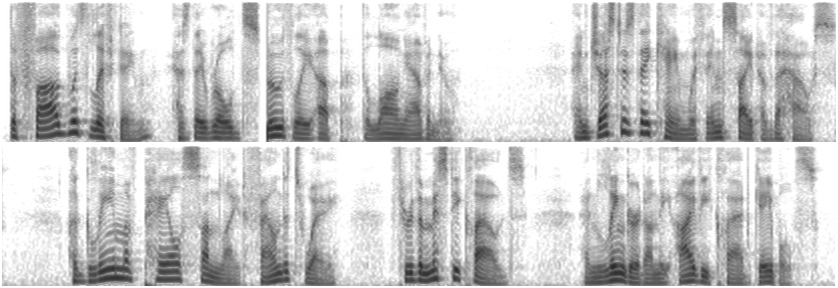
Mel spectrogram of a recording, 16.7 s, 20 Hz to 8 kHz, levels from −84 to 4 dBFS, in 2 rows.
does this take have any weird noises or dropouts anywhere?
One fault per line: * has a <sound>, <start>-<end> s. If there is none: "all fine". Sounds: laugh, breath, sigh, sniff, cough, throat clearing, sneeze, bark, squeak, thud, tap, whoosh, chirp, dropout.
* has a dropout, 2.6-2.7 s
